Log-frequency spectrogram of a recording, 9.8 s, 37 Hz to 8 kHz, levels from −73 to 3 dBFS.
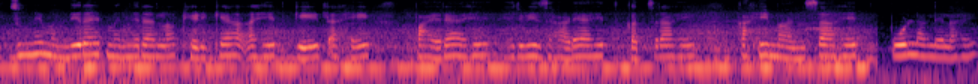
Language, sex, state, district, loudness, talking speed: Marathi, female, Maharashtra, Chandrapur, -24 LUFS, 130 wpm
